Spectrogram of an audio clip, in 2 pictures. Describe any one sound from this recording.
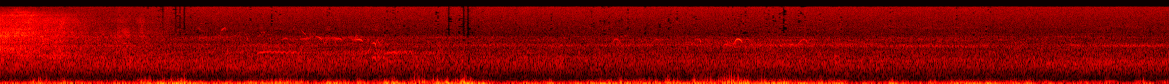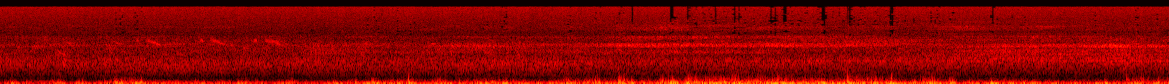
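Wind gusts and rumbles steadily outdoors.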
